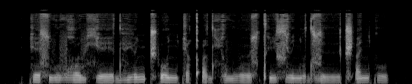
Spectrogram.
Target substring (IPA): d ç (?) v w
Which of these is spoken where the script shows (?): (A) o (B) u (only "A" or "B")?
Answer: A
